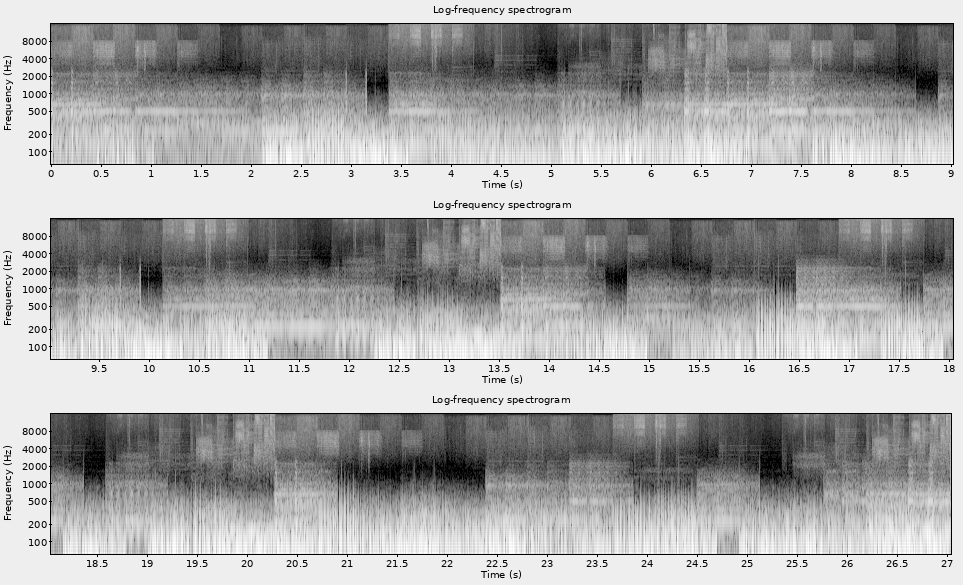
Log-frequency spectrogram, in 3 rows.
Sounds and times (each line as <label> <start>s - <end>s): Drum 5.1s - 8.3s
Drum 23.6s - 27.0s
